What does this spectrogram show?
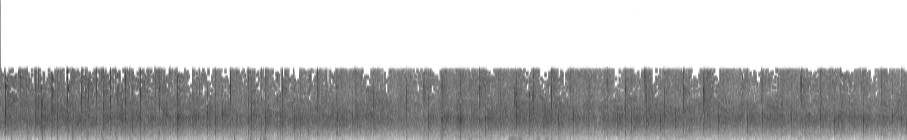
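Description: Sustained applause from an audience for a man just presented with a plaque, a dense, steady crackle of many hands clapping at once that holds at an even, fairly loud level for the whole stretch.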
